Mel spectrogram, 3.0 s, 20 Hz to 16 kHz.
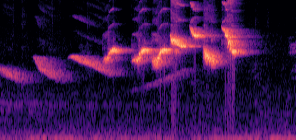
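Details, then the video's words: Nestling double-collared seedeaters, 12 days old, start with two soft slurred notes that swell into a fast chain of sharp, high, wavering squeaks. "Filhotes de coleiro com 12 dias"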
